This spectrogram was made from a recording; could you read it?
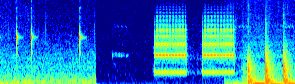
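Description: A telephone rings in two short bursts, then a few quick, fairly loud knocks sound on a door in a steady rhythm near the end.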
